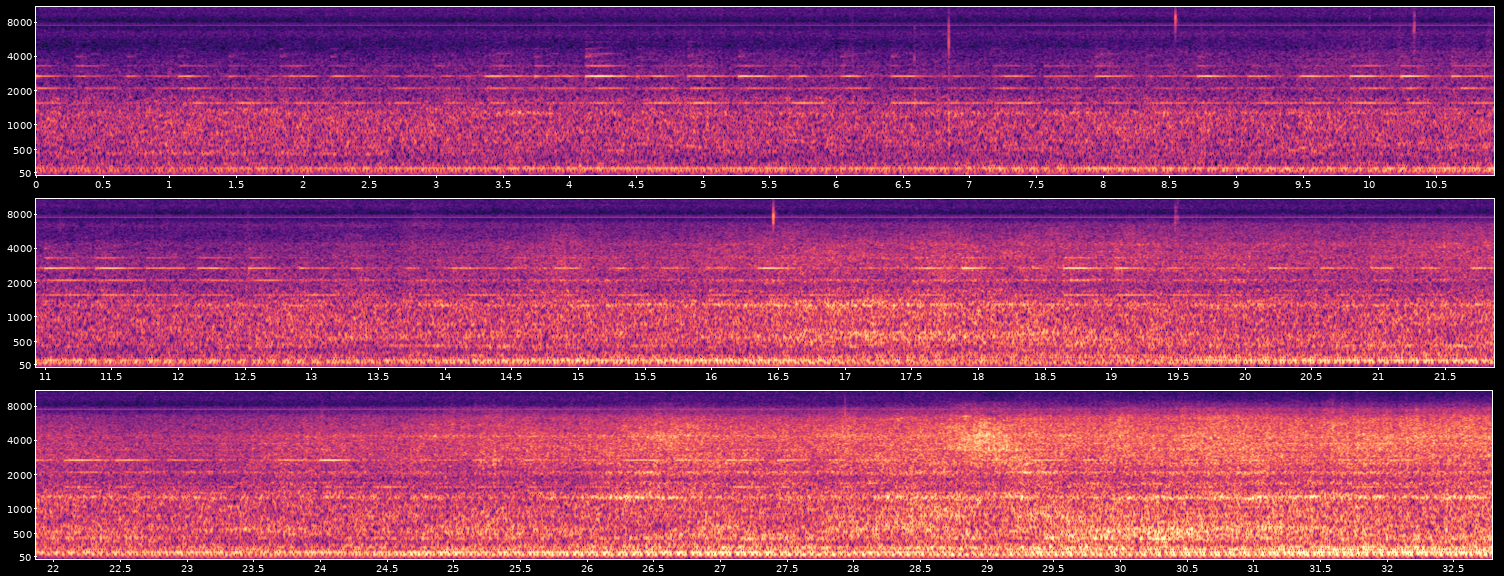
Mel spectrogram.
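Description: Canadian Pacific freight train approaching behind its diesel locomotives: a low engine drone grows steadily louder, with the rush of wheels on rail building near the end. A bell rings steadily through most of it, in evenly repeated high strokes that stop shortly before the end.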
